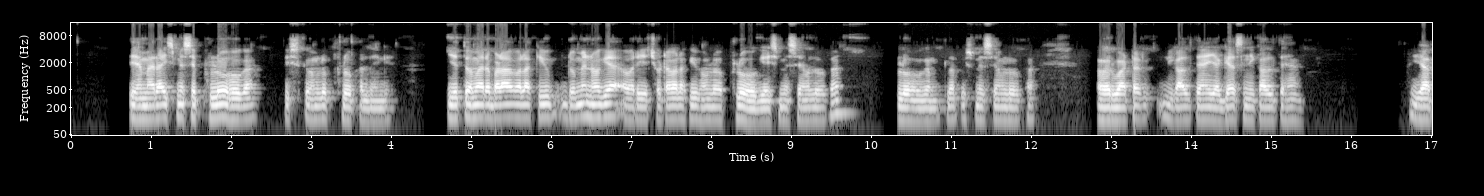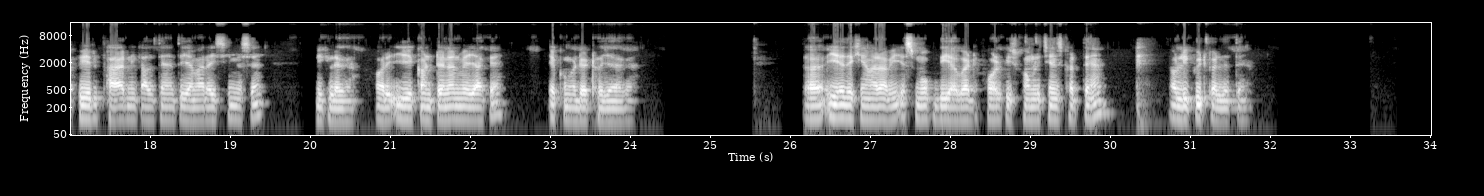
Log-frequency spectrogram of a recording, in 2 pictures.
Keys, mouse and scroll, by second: 3.4 click, 3.4 click, 29.0 click, 29.0 click, 32.4-33.6 scroll down 1.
